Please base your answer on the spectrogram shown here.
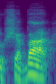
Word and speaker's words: Shabbat: If you see a double B, that's pronounced as a B. So Shabbat, spe has two B's.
